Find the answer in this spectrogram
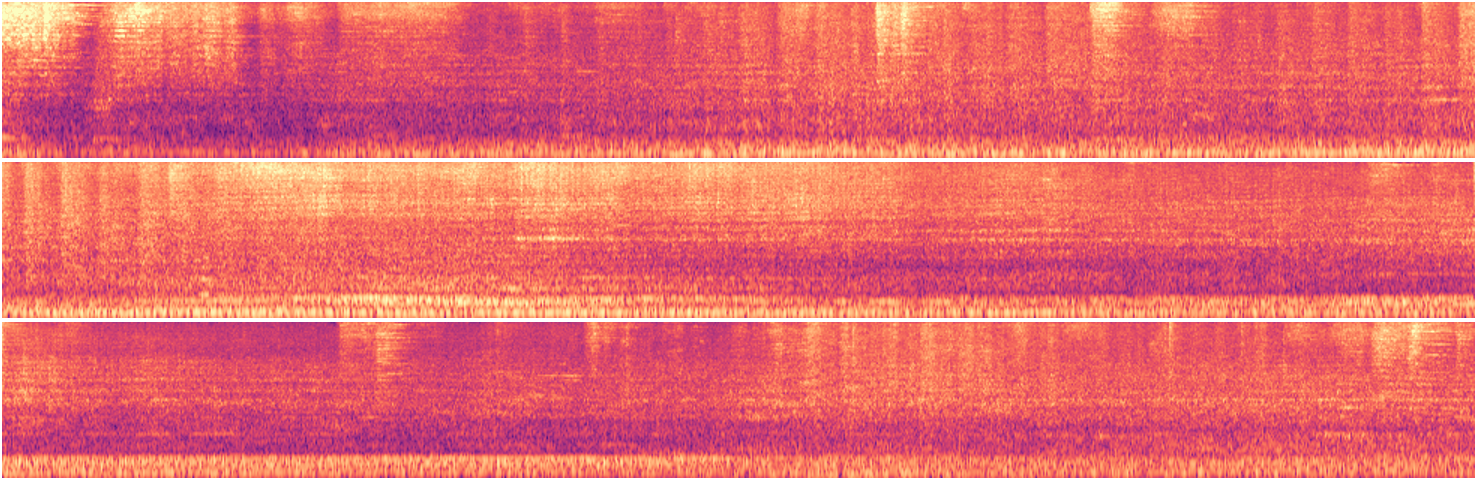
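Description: A long freight train of hopper, tank and box cars rolling past on steel wheels, with steady rumbling and clatter. A Canadian Pacific diesel locomotive running mid-train passes close by about halfway through, where the sound is loudest and a steady engine tone comes in.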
